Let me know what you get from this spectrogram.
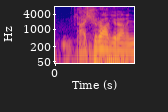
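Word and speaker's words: Доширак: 예, 현지 발음으로 다슈락이라는 게 슈락.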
